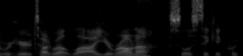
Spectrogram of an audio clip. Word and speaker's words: La Llorona: to John it's something you're saying it wrong it's the curse of the curse of La Llorona okay thank you no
